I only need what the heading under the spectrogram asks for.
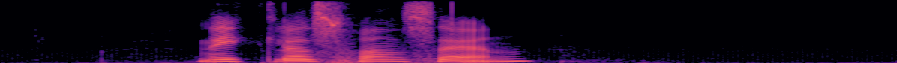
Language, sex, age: Swedish, female, 25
